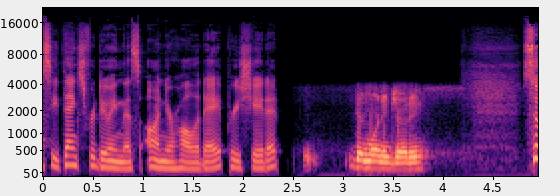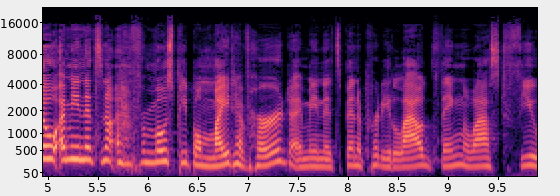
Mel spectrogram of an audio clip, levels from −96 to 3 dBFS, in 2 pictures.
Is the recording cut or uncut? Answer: uncut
